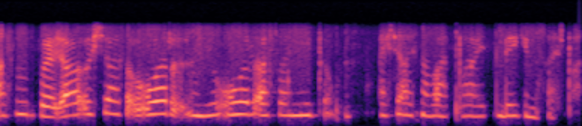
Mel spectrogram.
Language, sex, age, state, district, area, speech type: Kashmiri, female, 18-30, Jammu and Kashmir, Bandipora, rural, conversation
